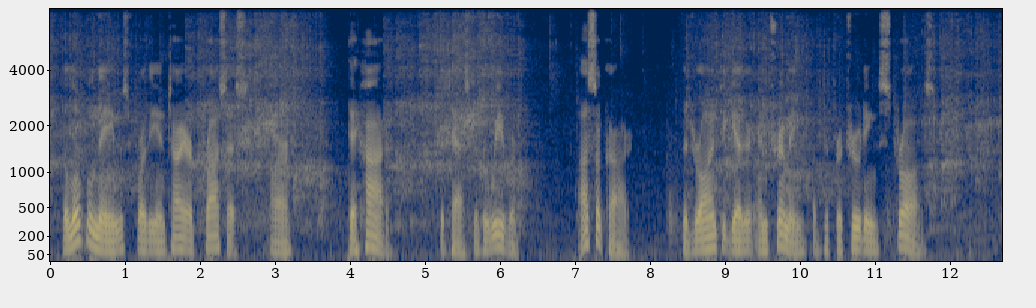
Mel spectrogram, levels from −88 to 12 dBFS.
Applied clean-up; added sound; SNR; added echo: none; Sliding door; 16 dB; none.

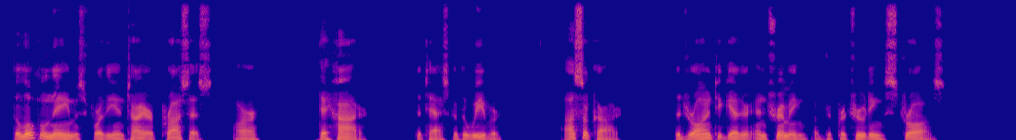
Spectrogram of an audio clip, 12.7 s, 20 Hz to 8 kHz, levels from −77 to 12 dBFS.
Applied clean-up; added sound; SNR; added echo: none; none; none; none.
